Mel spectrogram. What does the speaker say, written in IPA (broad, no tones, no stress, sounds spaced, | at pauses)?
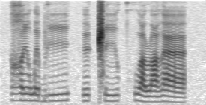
ʁ iː w e b iː | y ǁ iː kʷʰ ɑ ɹ ɑ ð æː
